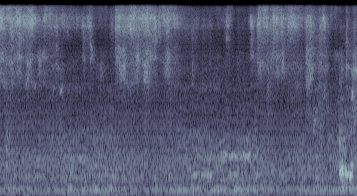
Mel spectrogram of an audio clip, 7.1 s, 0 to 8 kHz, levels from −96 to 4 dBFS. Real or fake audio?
fake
